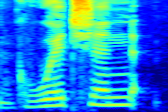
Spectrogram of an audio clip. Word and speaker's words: Gwich'in: It's the Gwich'in people? – Right.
